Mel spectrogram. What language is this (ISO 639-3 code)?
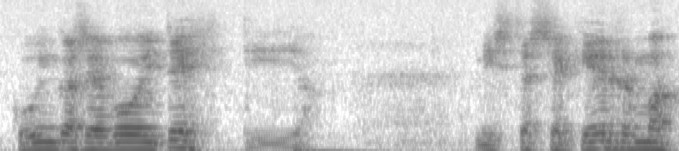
fin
